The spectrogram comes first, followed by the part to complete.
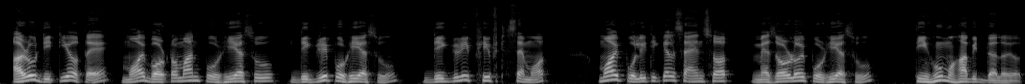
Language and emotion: Assamese, neutral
